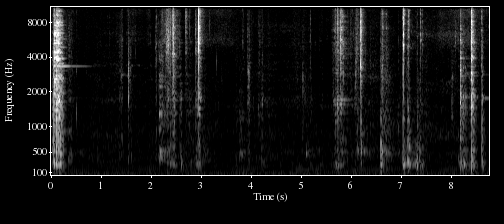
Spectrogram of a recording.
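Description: Hand tools being handled on a galvanised steel trunking lid while it is measured and marked: a sharp clank right at the start, then scattered light clicks and taps from a tape measure and a square set against the metal.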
